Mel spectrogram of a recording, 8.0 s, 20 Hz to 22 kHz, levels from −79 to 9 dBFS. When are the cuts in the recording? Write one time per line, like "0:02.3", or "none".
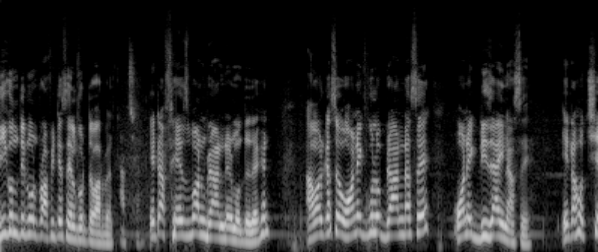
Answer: none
